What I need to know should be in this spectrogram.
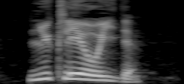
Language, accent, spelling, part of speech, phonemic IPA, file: French, France, nucléoïde, noun, /ny.kle.ɔ.id/, LL-Q150 (fra)-nucléoïde.wav
- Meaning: nucleoid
